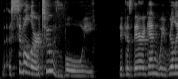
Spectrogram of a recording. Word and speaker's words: voi: Esattamente, anche voi è un caso molto simile a mia, è un caso analogo. Voi, O e I sono separate, ma non vanno pronunciate distintamente. La O è abbastanza lunga e accentata. – Yes, voi is analogous to mia. The O and the I are pronounced distinctly, and the O is rather long and accented.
